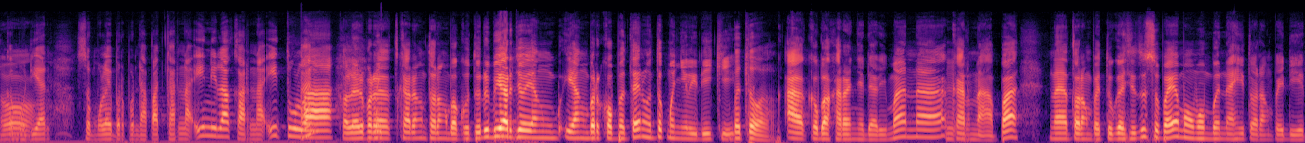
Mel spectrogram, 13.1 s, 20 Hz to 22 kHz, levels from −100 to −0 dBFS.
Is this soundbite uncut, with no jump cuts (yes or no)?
no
